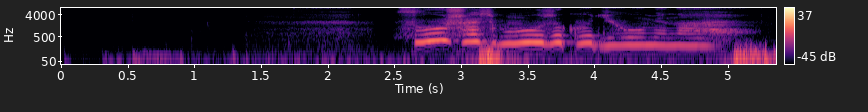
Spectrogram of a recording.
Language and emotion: Russian, sad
